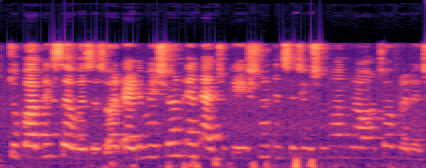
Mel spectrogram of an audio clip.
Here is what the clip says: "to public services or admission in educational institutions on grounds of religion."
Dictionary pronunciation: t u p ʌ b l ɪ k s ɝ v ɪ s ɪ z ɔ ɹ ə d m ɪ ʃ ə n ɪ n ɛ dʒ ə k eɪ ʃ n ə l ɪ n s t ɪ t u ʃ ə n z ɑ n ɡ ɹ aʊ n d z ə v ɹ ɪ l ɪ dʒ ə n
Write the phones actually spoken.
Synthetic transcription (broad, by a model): t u p ʌ b l ɪ k s ɝ v ɪ s ɪ z ɔ ɹ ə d m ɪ ʃ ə n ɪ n ɛ dʒ ə k eɪ ʃ n ə l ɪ n s t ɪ t u ʃ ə n ɑ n ɡ ɹ aʊ n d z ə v ɹ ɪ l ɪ dʒ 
